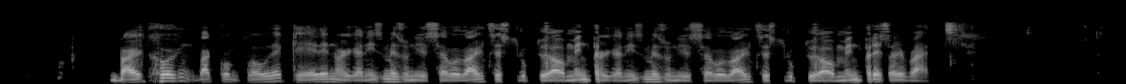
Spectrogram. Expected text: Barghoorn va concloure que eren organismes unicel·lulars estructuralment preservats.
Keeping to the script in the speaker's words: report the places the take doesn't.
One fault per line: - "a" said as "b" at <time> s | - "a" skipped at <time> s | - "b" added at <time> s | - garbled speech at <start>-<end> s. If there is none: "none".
- "organismes unicel·lulars estructuralment" added at 6.0 s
